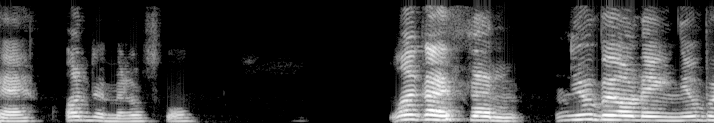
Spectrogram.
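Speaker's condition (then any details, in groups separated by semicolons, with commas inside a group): Cerebral palsy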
